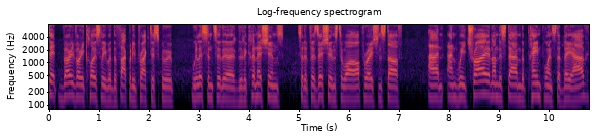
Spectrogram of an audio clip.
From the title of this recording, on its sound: Special Episode LIVE from the floor of Becker's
